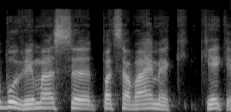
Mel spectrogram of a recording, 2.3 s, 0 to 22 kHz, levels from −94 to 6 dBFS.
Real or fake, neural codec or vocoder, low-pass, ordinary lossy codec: real; none; 14.4 kHz; Opus, 16 kbps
